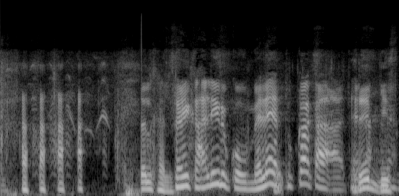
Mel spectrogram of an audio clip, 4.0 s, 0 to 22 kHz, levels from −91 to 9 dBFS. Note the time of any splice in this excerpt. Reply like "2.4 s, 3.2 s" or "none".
1.4 s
